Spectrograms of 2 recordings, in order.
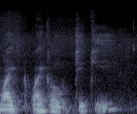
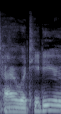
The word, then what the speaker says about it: Taika Waititi: So I'm like, and then I always butcher his name, Waiko Tiki. – Is that a... – That's the that director of Thor Ragnarok and... – Oh, I can't ever say. – Taika Waititi or something? – Yeah, like, he's in it.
